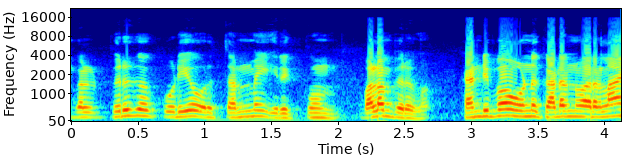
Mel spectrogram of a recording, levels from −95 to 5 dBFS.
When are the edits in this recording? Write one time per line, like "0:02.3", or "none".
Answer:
0:02.8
